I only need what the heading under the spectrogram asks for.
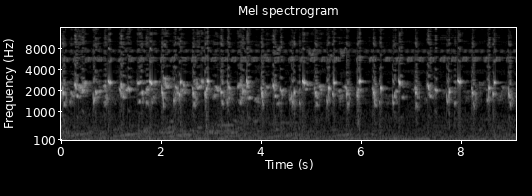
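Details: Training master of a Sooty-headed bulbul for cage birds: long run of chattering, bubbling phrases punctuated by clear whistled notes, steady and unbroken across the stretch, with a persistent thin electronic whine above.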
